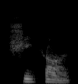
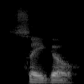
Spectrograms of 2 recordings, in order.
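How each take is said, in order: First: It is read as spelled, like she-con. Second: It is said like say-go, with no k. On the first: The speaker calls it wrong. "that's not really how you say it" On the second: The speaker calls it right. "actually pronounced Sego"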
